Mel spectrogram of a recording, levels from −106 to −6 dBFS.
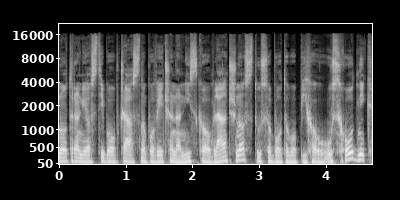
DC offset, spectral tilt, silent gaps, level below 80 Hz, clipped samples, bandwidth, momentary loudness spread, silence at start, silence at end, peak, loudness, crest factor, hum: under 0.1%; -4.5 dB/octave; none; -40 dBFS; under 0.1%; 16.5 kHz; 3 LU; 0 s; 0 s; -6 dBFS; -20 LUFS; 14 dB; none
